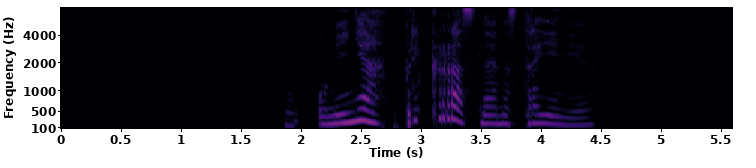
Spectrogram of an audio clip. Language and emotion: Russian, positive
